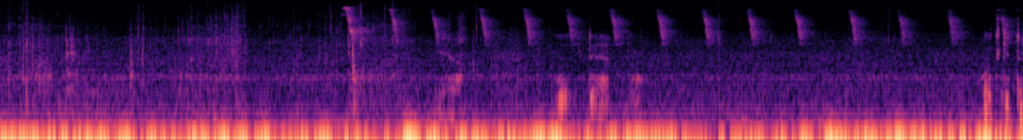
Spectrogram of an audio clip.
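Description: Footsteps and rustling through dry leaf litter with handling rumble on the camera. From about three and a half seconds in, a high, falling chirp repeats about three times a second.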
